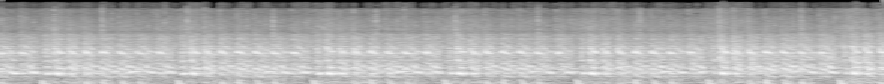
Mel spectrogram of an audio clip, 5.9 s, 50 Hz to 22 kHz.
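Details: 1991 Ford F350 dually, 7.3 IDI diesel, not run since 2010: long rapid cranking with uneven chuffs that never settle into a run; owner unsure of fuel pressure and suspects fuel delivery, considering a new fuel pump; starter smoking.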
